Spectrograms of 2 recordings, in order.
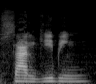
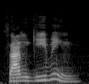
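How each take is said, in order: First: It is said in a Spanish accent. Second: The same.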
